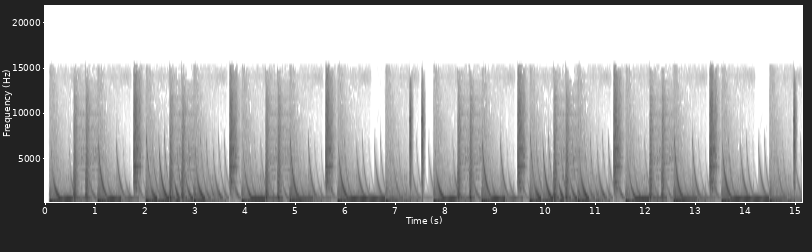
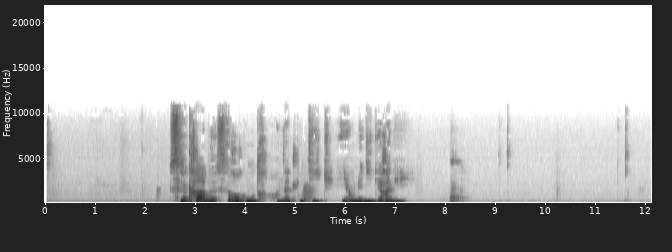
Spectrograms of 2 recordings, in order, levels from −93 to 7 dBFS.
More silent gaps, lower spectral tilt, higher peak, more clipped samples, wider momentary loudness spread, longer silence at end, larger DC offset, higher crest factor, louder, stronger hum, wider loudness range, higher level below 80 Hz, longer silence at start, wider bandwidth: neither; second, -5 dB/octave vs -6.5 dB/octave; about the same, -4 dBFS vs -4 dBFS; neither; second, 5 LU vs 15 LU; second, 0 s vs 3.9 s; neither; about the same, 18 dB vs 18 dB; second, -24 LUFS vs -19 LUFS; neither; second, 1 LU vs 6 LU; first, -26 dBFS vs -44 dBFS; about the same, 0.05 s vs 0.05 s; first, 16 kHz vs 11 kHz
